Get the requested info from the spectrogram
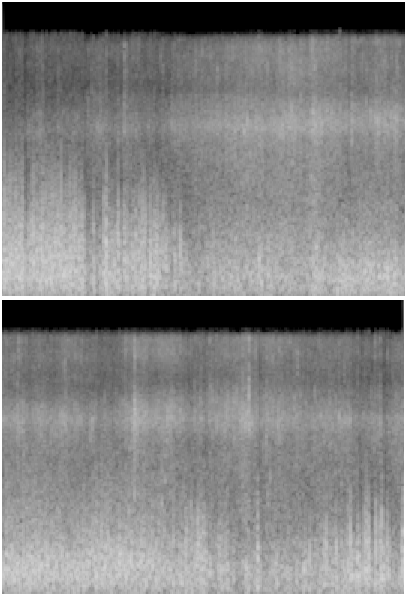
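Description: Wind buffeting the microphone, with small waves washing and splashing against rocks at the water's edge; the noise swells and dips unevenly.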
